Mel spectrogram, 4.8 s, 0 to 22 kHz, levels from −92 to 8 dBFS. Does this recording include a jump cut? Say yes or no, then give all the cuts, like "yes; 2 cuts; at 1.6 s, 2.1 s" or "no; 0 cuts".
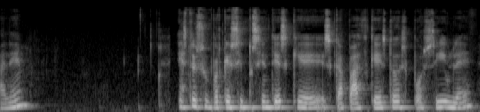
yes; 3 cuts; at 1.7 s, 2.1 s, 2.5 s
